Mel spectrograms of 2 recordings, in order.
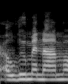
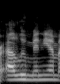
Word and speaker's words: aluminium: Risk factors for this include tobacco, occupational exposures, including workers in dye manufacturing and rubber, aluminum, or aluminium, as you might say in the UK.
